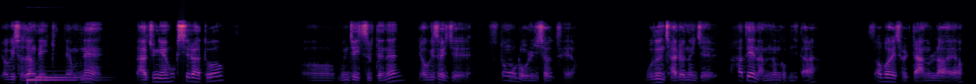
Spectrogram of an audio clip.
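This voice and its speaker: A man giving a casual, unscripted software walkthrough, explaining politely step by step. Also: on the low side, animated, moderate pace, vocal fry, husky, no echo. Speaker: software tutorial presenter.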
